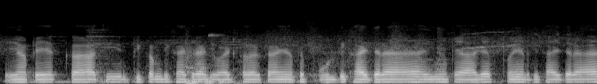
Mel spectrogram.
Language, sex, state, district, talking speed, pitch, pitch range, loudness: Hindi, male, Odisha, Khordha, 260 wpm, 115 Hz, 115-120 Hz, -17 LUFS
